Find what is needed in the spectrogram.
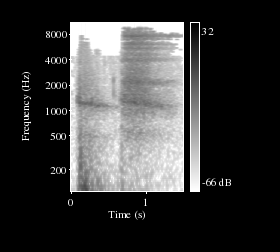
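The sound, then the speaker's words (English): A single breath in and out: a quick, loud intake followed by a longer, softer airy exhale that fades away. “Let's breathe in. And out.”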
